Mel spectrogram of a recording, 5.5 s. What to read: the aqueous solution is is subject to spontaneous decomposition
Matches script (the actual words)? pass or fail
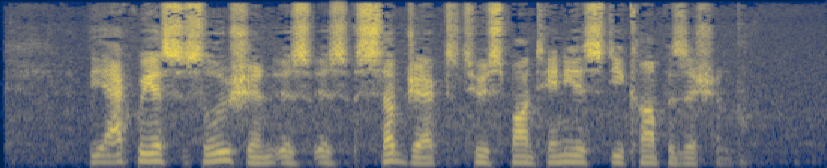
pass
